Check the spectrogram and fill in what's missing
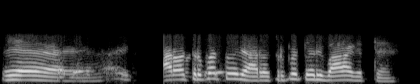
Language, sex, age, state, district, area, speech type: Kannada, male, 30-45, Karnataka, Gadag, rural, conversation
